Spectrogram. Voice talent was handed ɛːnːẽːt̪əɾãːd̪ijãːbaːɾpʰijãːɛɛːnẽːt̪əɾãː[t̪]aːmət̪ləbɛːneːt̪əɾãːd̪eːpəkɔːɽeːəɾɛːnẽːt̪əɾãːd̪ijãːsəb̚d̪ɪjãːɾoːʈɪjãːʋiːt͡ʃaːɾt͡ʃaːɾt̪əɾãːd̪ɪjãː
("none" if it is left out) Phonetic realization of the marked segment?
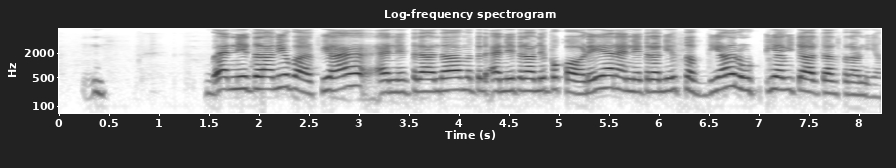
d̪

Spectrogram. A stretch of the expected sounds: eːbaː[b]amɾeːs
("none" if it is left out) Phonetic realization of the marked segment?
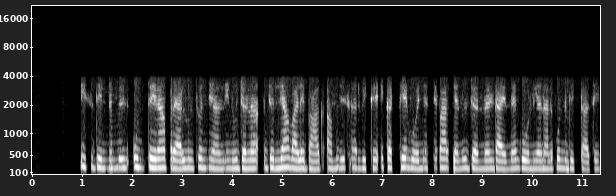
ɡ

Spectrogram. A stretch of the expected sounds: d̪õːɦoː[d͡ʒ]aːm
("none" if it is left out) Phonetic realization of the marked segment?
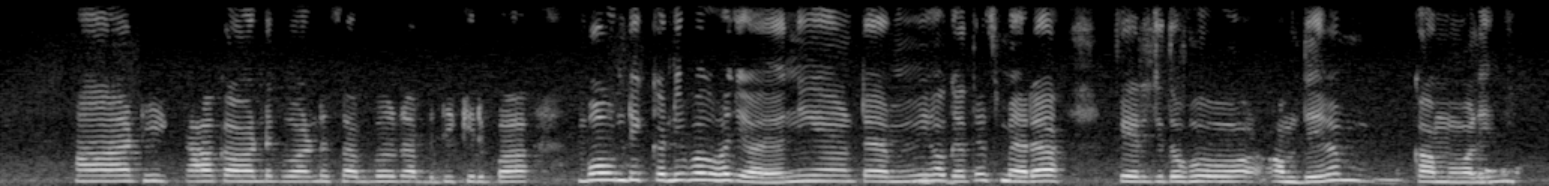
none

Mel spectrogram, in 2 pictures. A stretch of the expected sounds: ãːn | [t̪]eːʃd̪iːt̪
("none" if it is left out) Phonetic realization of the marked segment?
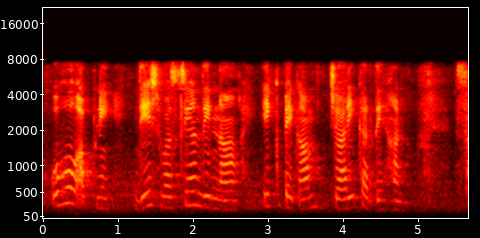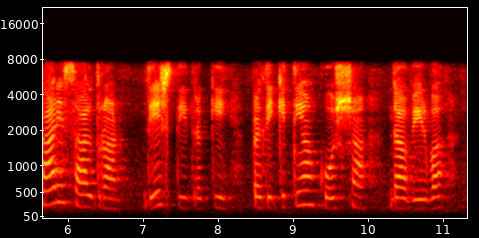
d̪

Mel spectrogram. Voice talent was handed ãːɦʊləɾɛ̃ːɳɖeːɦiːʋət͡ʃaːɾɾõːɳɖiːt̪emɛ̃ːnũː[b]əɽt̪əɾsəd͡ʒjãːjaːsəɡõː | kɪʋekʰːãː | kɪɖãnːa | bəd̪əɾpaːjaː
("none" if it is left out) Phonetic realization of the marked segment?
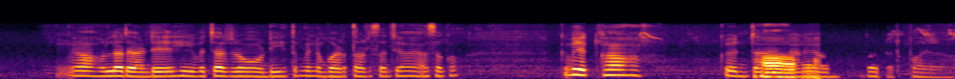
b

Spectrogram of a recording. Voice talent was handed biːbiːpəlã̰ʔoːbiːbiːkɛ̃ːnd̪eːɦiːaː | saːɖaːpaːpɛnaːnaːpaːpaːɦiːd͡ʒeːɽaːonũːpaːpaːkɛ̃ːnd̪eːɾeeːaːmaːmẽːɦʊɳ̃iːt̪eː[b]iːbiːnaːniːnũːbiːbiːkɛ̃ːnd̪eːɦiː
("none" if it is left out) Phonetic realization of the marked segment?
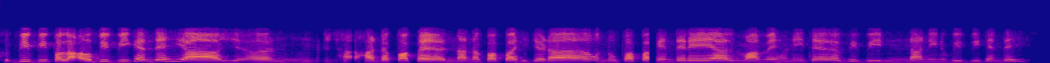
b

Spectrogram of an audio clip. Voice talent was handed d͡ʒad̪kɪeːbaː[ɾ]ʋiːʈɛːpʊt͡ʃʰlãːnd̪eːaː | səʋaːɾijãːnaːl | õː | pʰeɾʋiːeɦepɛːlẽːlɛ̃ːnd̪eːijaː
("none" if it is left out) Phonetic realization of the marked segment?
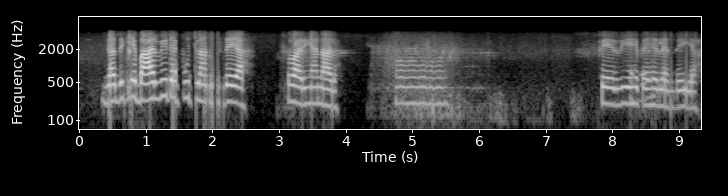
ɾ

